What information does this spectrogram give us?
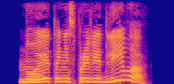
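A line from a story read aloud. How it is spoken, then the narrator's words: Shouting. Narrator (Russian): крикнул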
